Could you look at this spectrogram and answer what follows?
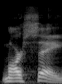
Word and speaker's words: Marseille: Marseille is how you say it.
